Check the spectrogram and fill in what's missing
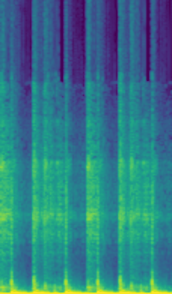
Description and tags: TECHNO POUNDING
trying to make a speedy j type loop. don't add to much distortion to sound add a little then compress heavily.and keep the sounds in layers so some sound is clean keeps its sub and dirty up other bits
techno, loop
